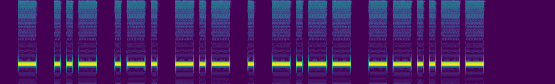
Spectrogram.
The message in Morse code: TURKEY,

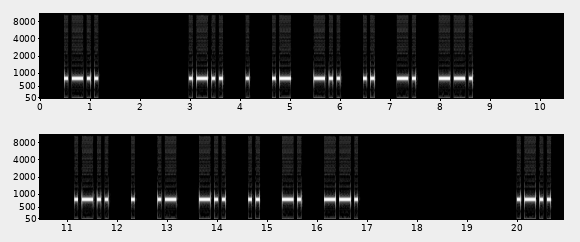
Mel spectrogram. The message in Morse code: L LEADING LEADING L

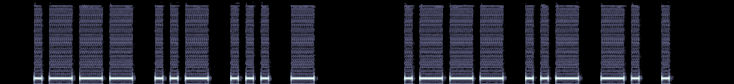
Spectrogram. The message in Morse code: JUST JUNE

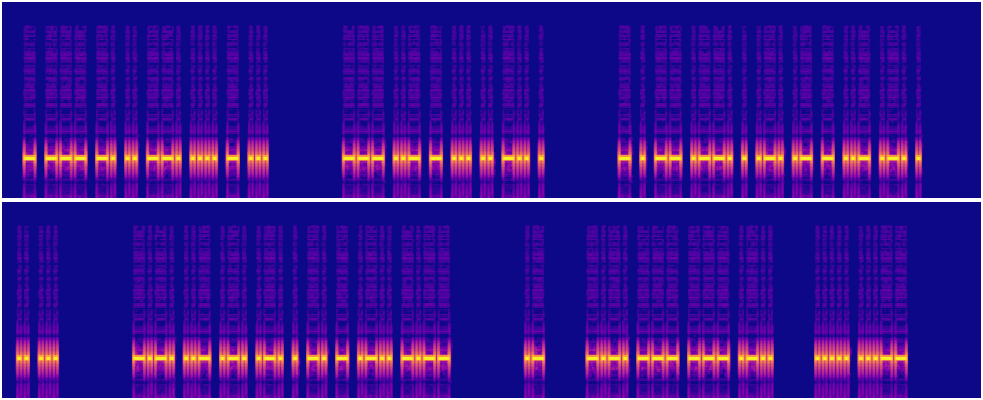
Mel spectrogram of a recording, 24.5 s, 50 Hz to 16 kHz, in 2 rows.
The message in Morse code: TONIGHTS OUTSIDE TEMPERATURE IS CURRENTLY A COOL 53

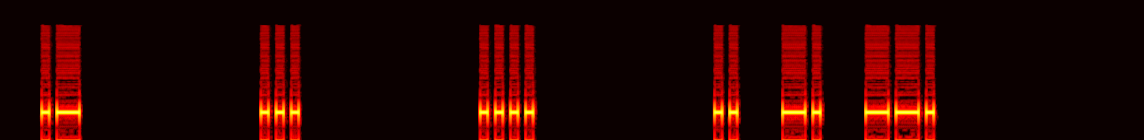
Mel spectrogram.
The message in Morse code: A S H ING

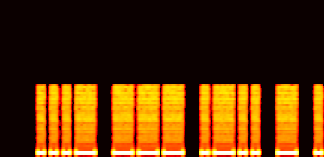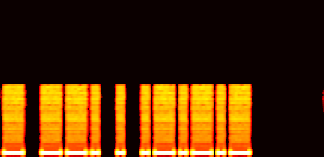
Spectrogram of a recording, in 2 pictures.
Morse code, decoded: VOLTAGE.

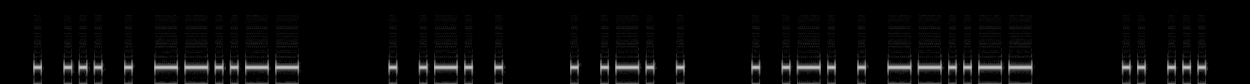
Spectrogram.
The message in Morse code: ESE, ERE ERE ERE, IS

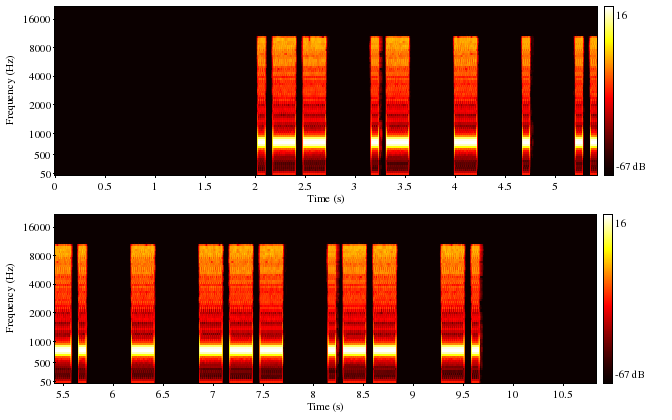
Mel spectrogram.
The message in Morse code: WATERTOWN

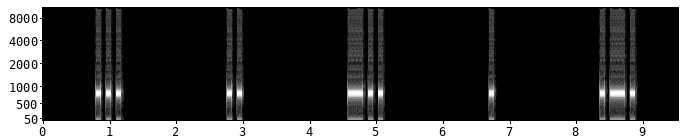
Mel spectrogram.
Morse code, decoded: S I D E R

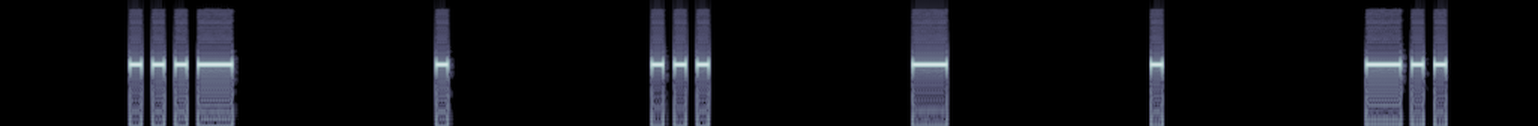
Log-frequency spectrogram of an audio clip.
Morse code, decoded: VESTED

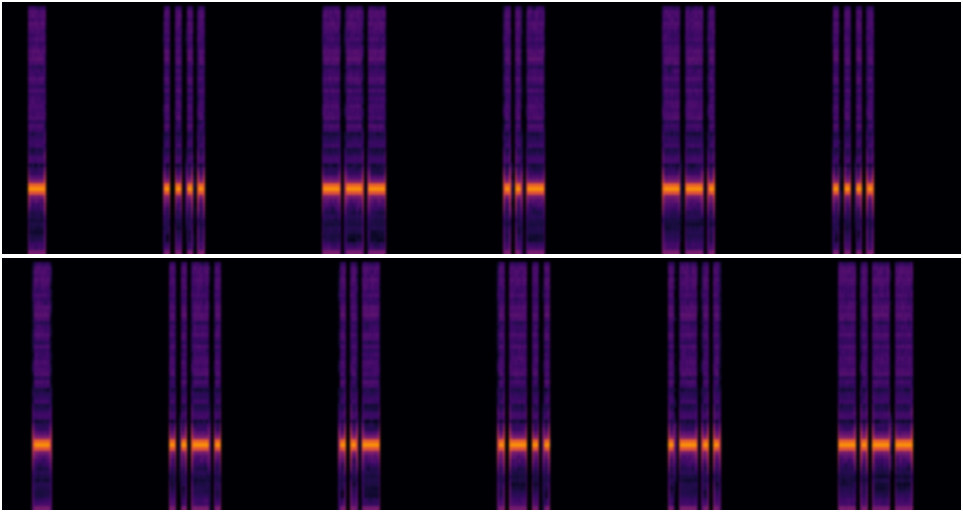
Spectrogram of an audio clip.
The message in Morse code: THOUGHTFULLY

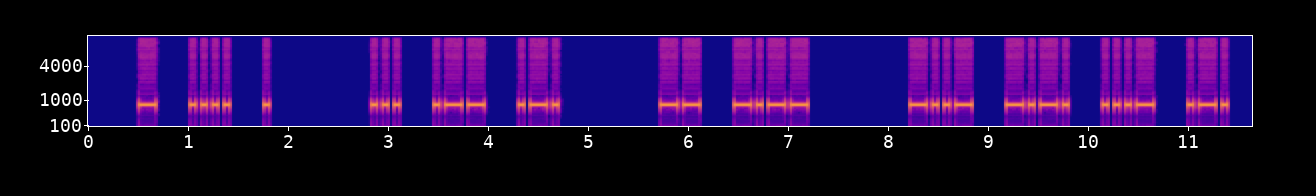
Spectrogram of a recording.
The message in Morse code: THE SWR MY XCVR

